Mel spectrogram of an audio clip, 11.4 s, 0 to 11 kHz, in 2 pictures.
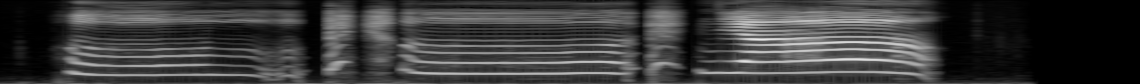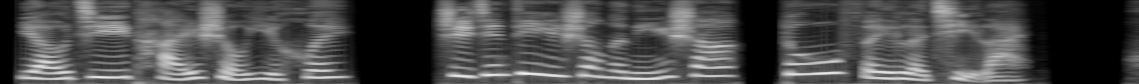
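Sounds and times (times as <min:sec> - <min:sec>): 
child crying loudly after falling in fright: 0:00.4 - 0:04.7
speech: 0:05.8 - 0:11.3.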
